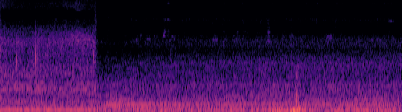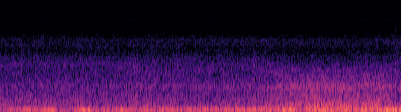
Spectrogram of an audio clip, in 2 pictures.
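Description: Road noise rumbles inside a moving car.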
